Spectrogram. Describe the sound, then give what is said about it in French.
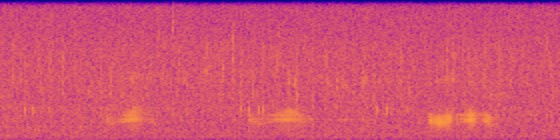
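Three short, nasal croaking calls from frogs out of their ponds in a cedar and fern forest sound at uneven intervals over a steady hiss of falling rain, with no voices present. “Les grenouilles sortent alors de leurs étangs et coassent toute la journée.”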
